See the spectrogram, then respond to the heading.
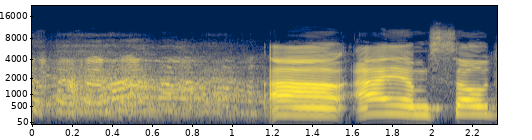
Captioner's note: laughter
